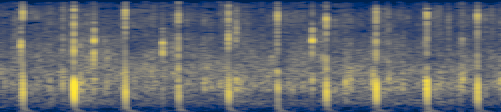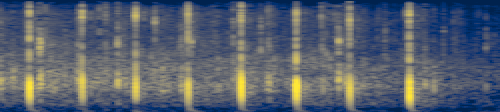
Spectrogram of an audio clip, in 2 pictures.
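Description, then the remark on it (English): A church audience claps steadily for about five seconds after watching a video, with sharp, bright hand claps overlapping in a quick, fairly even patter. No one speaks over it. “Can we give a clap for that?”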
